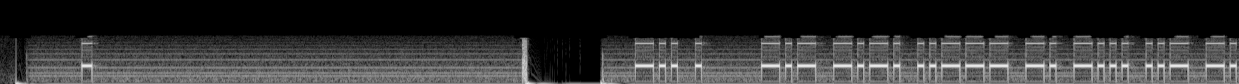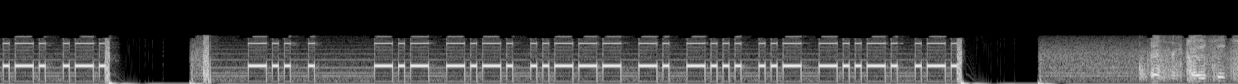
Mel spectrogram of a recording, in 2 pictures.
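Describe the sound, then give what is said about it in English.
Loud touch-tone DTMF beeps over a radio channel, sent to log off a repeater through the EchoLink system: a steady tone at first, then two long runs of rapid dialing tones separated by brief silences, ending in a burst of static. “I'll be logging off of this repeater through the Echo Link system.”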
